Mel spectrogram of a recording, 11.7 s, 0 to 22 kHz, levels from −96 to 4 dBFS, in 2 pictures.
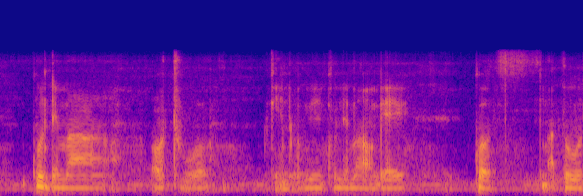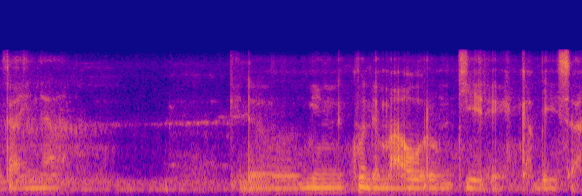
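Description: No faults are audible.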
